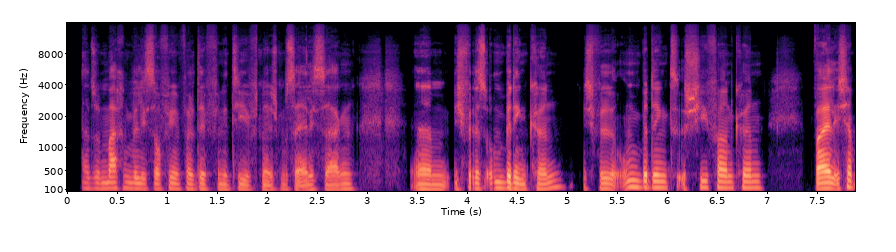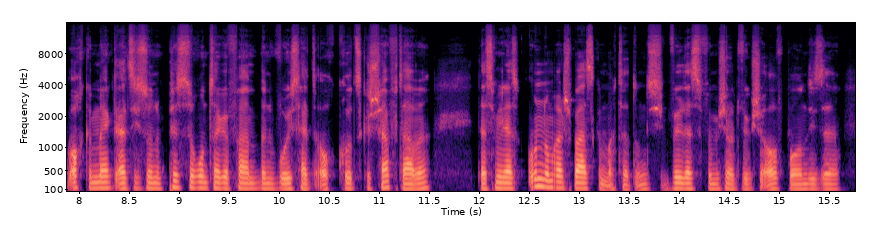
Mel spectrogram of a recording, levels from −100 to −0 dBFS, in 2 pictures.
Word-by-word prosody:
Also, 115 0 -7
machen 120 +1 -1
will 115 - -1
ich's 110 0 -4
auf 105 -1 -3
jeden 115 -2 -3
Fall 105 -1 -3
definitiv, 100 -2 -6
ne? 95 - -2
Ich 95 +3 -7
muss 100 0 -6
ja - - 0
ehrlich 95 +2 -2
sagen, 100 +2 -2 0.6
ähm, 100 -2 0
ich - - -5
will - - -2
das 115 - +1
unbedingt 120 -3 +2
können. 125 +7 -2 0.2
Ich - - -7
will 110 -1 +1
unbedingt 135 0 +1
Skifahren 135 -2 +1
können, 130 -1 -1 0.5
weil 115 0 +9
ich 110 - -1
hab 145 - +3
auch 130 - +2
gemerkt, 125 +1 0
als 115 +1 +2
ich 120 - -3
so 120 - +1
'ne 115 - -2
Piste 135 +2 -1
runtergefahren 120 -2 +1
bin, 115 0 -3
wo 110 - +3
ich's 110 - -1
halt 110 0 -1
auch - - -2
kurz 115 0 -2
geschafft 130 +1 -1
habe, 110 +3 +3 0.5
dass 110 +1 0
mir 125 - +3
das 120 0 +4
unnormal 145 -5 +3
Spaß 120 0 +4
gemacht 100 -1 -6
hat. 95 - -5
Und 105 +2 -5
ich 100 - -5
will 120 0 +3
das 115 -1 +2
für - - -7
mich 105 +1 -3
halt 105 +1 -3
wirklich 105 0 -4
aufbauen, 105 -1 0
diese 105 0 -3
115 Hz, 230 wpm, -24 LUFS, 105-125 Hz, 0.6 s, weil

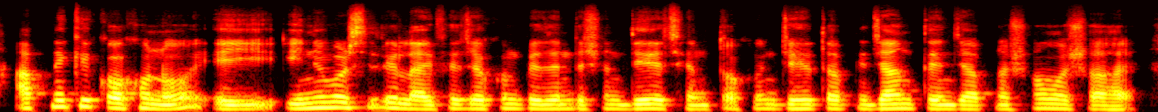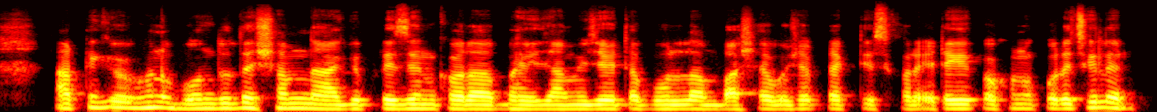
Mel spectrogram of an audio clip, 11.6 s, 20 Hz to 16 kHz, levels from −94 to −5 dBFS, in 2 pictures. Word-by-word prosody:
আপনি 210 +6 -2
কি 215 - +3
কখনো 155 -4 +4 0.3
এই 130 - +3 0.3
ইউনিভার্সিটি 175 +2 +1
লাইফে 135 +2 +1
যখন 145 +2 -1
প্রেজেন্টেশন 140 0 -1
দিয়েছেন 145 -3 +2
তখন 145 - -5
যেহেতু 145 0 0
আপনি 140 0 -10
জানতেন 145 -1 +2
যে 135 - 0
আপনার 130 +1 -6
সমস্যা 145 -4 -1
হয়, - - -2 0.4
আপনি 155 +3 -2
কি 190 - -3
কখনো 175 +1 +1
বন্ধুদের 160 +2 +1
সামনে 160 -1 +1
আগে 140 +1 0
প্রেজেন্ট 145 0 +2
করা 140 -1 +5
বা 135 - -1
এই - - -2
আমি 135 +1 0
যে - - +5
এটা 140 0 -2
বললাম 135 0 +2
বাসায় 130 +2 0
বইসা 140 +1 -2
প্র্যাকটিস 140 0 -5
করা 135 - -2
এইটা 145 - +1
কি 140 - +2 0.2
কখনো 150 -1 -7
করেছিলেন? 160 +3 +1
145 Hz, 200 wpm, -21 LUFS, 140-155 Hz, 0.4 s, করা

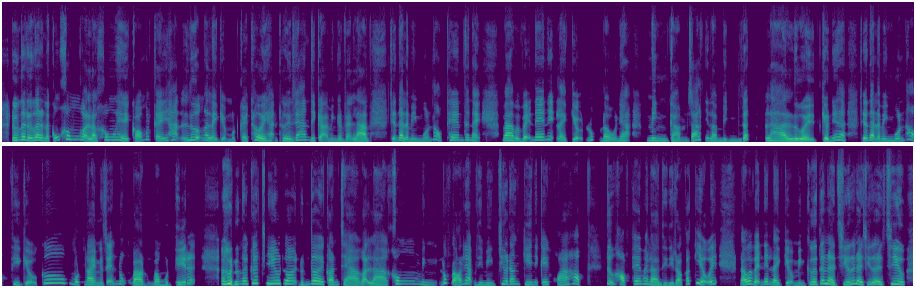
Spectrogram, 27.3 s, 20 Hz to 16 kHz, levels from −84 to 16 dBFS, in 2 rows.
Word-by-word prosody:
đúng 275 +1 +3
rồi, 340 +1 +5
đúng 275 -3 +4
rồi 300 -2 +5
là 240 - 0
cũng 275 +5 -2
không, 365 -1 -2
gọi 335 - +3
là, 215 0 +4
không 305 +7 -6
hề 275 -8 0
có 220 +1 0
một 355 - -12
cái 235 +1 -2
hạn - - -5
lượng 275 +1 -1
hay 280 -1 0
là, 225 - +1
kiểu, - - -7
một 180 +1 -16
cái 205 - -3
thời 255 -2 +3
hạn, 250 +1 -5
thời 240 -4 0
gian 300 +5 -3
gì 250 - -3
cả - - -1
mình 195 0 -12
cần 195 -1 -5
phải 195 - -5
làm, 210 -2 +3 0.3
chỉ - - -1
đơn - - -14
giản 275 -3 +6
là 195 - 0
mình 195 0 -9
muốn 195 +1 -10
học 250 - -4
thêm 290 -2 -2
thôi 290 0 -4
này. 245 - -2 0.3
Và 275 -1 +6
bởi 235 - 0
vậy 220 -1 +1
nên 310 +1 0
ấy - - -2
là, 220 -1 -2
kiểu, - - -2
lúc 340 +1 -9
đầu 220 -4 -1
nha, 240 +4 -4 0.3
mình 245 -4 -4
cảm 195 -4 -4
giác 265 +9 +1
như 265 - -6
là 225 -3 -1
mình 185 -2 -10
rất - - +4 0.2
là 240 -3 +2
lười, 210 -2 +5
kiểu - - +7
như 275 +8 -2
là, 290 - +1 0.2
chỉ - - +2
đơn 245 - +2
giản 280 - +5
là 210 - -1
mình 220 0 -6
muốn 230 +3 -4
học 375 - -2
thì, 270 -5 -6
kiểu, - - -4
cứ 420 0 -1
1 260 -2 -1
ngày 235 -2 +4
mình 210 0 -9
sẽ - - -2
đụng - - -7
vào 210 -1 +6
vào 205 -1 +1
một 200 0 -9
tí 240 +1 +1
đấy. - - -2 0.4
Ừ, 320 +4 +9
đúng 275 0 -1
rồi 315 0 +2
cứ 385 -1 +3
chill 350 -2 +2
thôi, 335 -2 +2
đúng 245 +1 -6
rồi, 315 -2 +5
còn 250 -1 +1
chả, 205 -8 -1
gọi 200 - +1
là 220 0 0
không 345 -3 0 0.3
mình 235 -4 -11
lúc 410 +1 -1
đó - - +5
nha, 350 - 0
thì 220 0 -6
mình 210 -1 -8
chưa 310 +6 -2
đăng 295 -1 -2
ký 255 -3 -6
những 235 -1 -12
cái 270 0 -2
khóa 255 0 -2
học, 350 - +2 0.4
tự - - 0
học 245 -4 +4
thêm 310 -1 0
hay 310 - -2
là 215 -3 +3
gì 205 +1 -7
gì 205 0 -6
đó 190 -1 +1
các 315 - -3
kiểu 430 +2 +4
ấy. - - +2 0.3
Đó 250 0 +6
bởi 320 +4 +5
vậy - - +4
nên 290 +1 0
là, 240 -4 +2
kiểu, - - -2
mình 200 -1 -10
cứ 280 +4 +1
rất 360 - +4
là 330 -8 +7
chill, 255 +4 -2
rất 340 - +2
là 310 -6 +6
chill, 265 - -3
rất - - +5
là 280 - +5
chill, 305 -3 +2
255 Hz, 300 wpm, -24 LUFS, 220-300 Hz, 0.4 s, Ừ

